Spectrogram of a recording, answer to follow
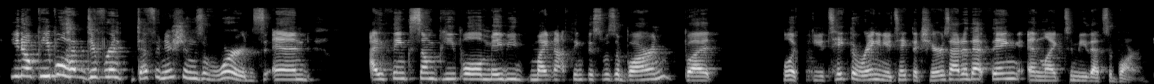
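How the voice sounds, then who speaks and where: An American woman co-hosting a podcast, telling anecdotes in a casual, animated way and laughing easily as she talks. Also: a little high, moderate pace. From born in Mobile, Alabama; grew up on the US East Coast. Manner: animated storytelling, laughs easily while talking. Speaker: podcast co-host.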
